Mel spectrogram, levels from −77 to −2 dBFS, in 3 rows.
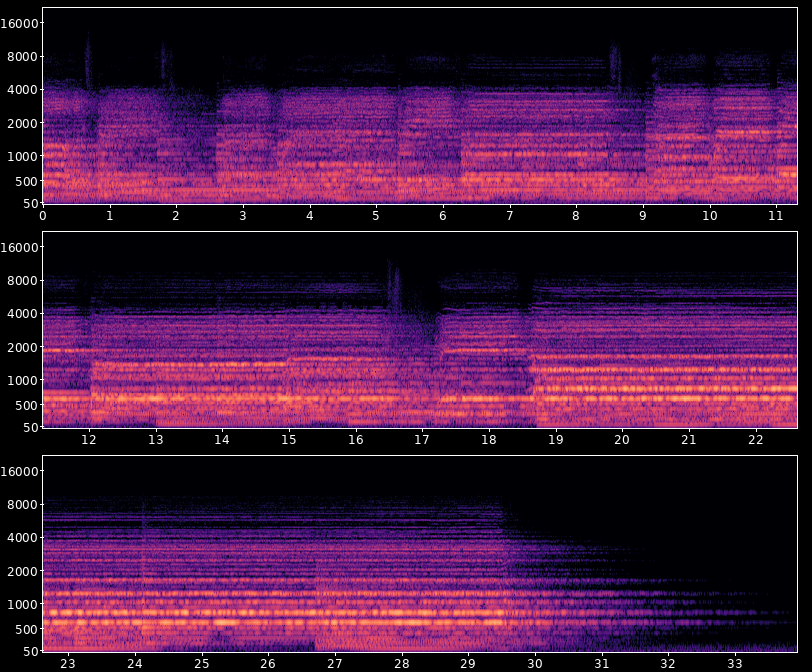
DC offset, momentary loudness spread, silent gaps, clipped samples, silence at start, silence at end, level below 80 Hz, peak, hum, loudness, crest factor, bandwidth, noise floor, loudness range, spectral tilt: under 0.1%; 11 LU; none; under 0.1%; 0 s; 2.25 s; -62 dBFS; -4 dBFS; none; -20 LUFS; 16 dB; 10 kHz; -59 dBFS; 10 LU; -5 dB/octave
